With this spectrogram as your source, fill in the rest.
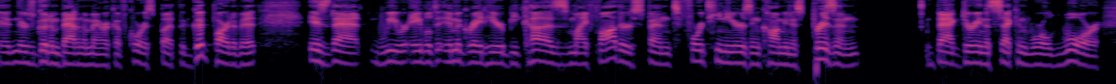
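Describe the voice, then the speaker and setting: Medium in pitch, a man speaks at a fairly quick pace. The sound is dry and close with no echo. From Romania, moved to Southern California at nine. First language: Romanian. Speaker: entrepreneur and motivational speaker. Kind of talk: podcast interview. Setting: remote call across countries. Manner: animated, swears freely.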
